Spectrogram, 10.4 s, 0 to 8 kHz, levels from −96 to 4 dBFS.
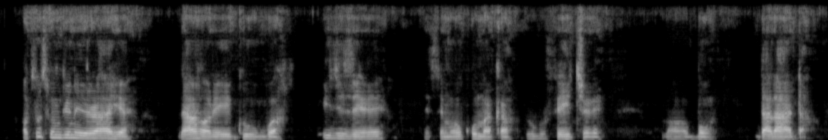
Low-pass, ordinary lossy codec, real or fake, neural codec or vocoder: none; none; fake; codec, 16 kHz, 4.8 kbps, FACodec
